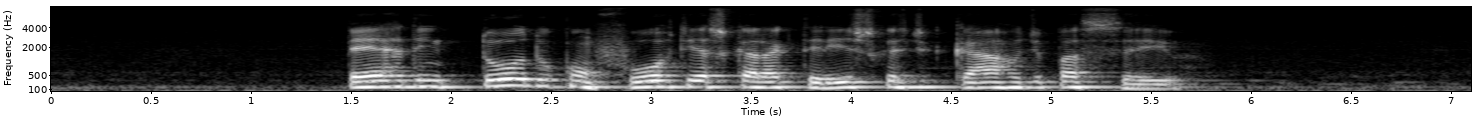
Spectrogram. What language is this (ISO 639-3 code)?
por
